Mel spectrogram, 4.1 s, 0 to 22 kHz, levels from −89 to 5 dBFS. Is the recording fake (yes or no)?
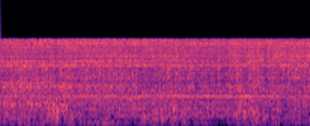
yes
